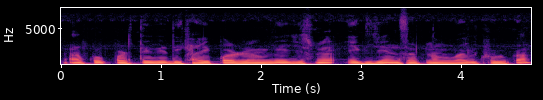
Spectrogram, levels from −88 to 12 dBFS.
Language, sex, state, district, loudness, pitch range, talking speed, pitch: Hindi, male, Bihar, Saran, -14 LUFS, 105-115 Hz, 180 wpm, 110 Hz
